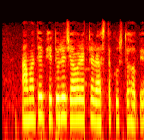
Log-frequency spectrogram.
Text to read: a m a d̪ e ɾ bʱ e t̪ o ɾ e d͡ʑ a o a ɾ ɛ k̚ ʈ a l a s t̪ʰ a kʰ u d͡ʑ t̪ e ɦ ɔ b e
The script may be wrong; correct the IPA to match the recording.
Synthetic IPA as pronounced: a m a d̪ e ɾ bʱ e t̪ o ɾ e d͡ʑ a o a ɾ ɛ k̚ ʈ a ɾ a s t̪ a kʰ u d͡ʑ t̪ e ɦ ɔ b e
